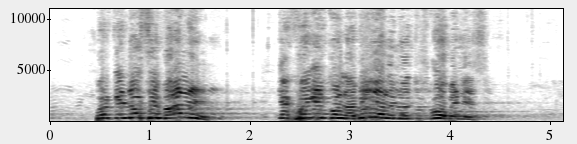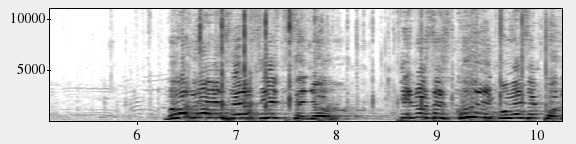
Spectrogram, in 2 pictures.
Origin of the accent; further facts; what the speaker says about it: Mexico; Pues como mexicanos que somos, ¿verdad?, merecemos ese respeto primeramente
